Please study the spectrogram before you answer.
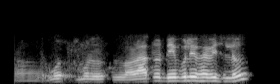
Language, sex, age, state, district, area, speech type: Assamese, male, 45-60, Assam, Tinsukia, urban, conversation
